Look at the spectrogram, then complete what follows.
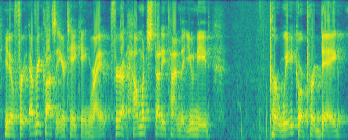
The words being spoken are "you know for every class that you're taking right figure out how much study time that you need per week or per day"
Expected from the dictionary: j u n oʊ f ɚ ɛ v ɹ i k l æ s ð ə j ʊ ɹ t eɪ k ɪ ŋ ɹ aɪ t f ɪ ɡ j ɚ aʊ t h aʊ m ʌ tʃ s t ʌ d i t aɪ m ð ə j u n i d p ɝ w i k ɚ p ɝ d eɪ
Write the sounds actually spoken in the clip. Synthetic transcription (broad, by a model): j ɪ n oʊ f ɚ ɛ v ɹ i k l æ s ð ə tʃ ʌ ɹ t eɪ k ɪ ŋ ɹ aɪ t f ɪ ɡ j ɚ aʊ t h aʊ m ʌ tʃ s t ʌ d i t aɪ m ð ə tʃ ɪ n i d p ɝ w i k ɚ p ɝ d eɪ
